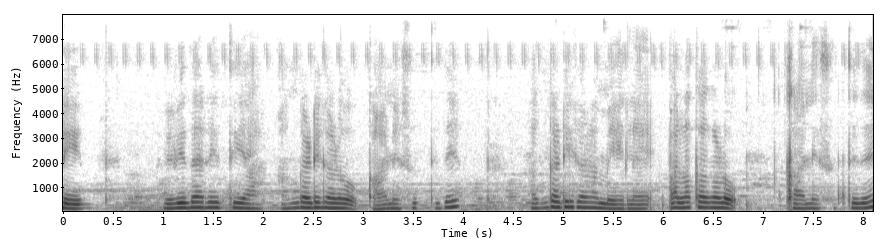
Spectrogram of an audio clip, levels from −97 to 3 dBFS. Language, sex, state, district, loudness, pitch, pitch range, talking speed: Kannada, female, Karnataka, Bellary, -30 LUFS, 190 Hz, 175-205 Hz, 75 wpm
